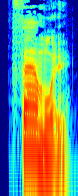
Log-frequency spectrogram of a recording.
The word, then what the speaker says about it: family: example vegetable every evening family usually the second e in vegetable every and evening are dropped as is the i in family and the second you in usually the word comfortable not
